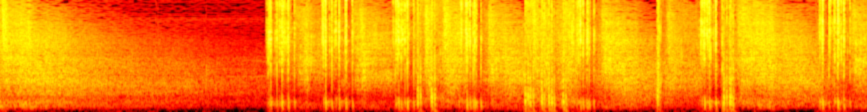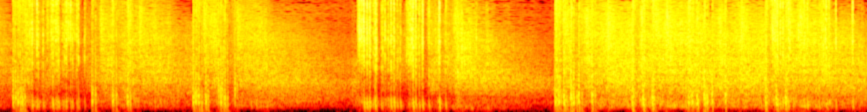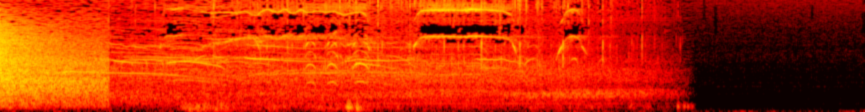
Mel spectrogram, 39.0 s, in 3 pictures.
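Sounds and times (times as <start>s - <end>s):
fireworks bangs and crackle: 0.0s - 3.3s, 4.0s - 27.7s.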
